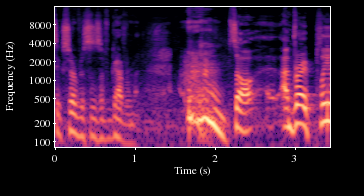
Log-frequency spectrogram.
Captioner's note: clears throat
